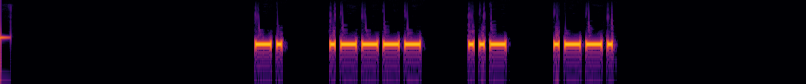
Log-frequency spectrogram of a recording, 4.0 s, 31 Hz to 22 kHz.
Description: Morse code, heard as a keyed tone, about 44 wpm, spaced as for 25 wpm, 690 Hz. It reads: N1UP
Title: USA Call Signs - 4 Characters - 3x Character Spacing - 45wpm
